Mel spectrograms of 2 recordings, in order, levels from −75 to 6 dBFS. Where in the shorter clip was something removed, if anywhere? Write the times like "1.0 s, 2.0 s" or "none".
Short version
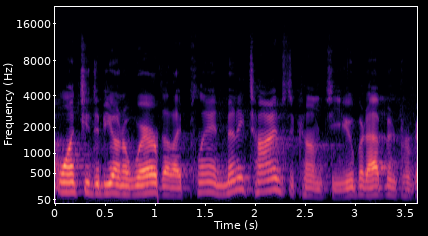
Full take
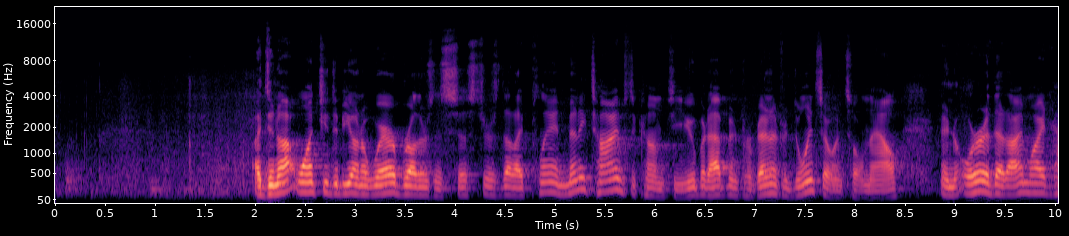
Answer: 1.0 s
